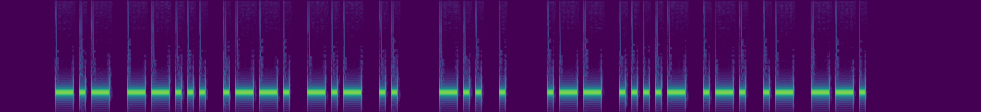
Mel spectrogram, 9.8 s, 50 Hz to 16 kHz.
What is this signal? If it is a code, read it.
Morse code, heard as a keyed tone, about 20 wpm, 700 Hz. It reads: K7PKI DE W4RAG
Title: USA Callsign DE Callsign - 5 Characters - 20wpm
